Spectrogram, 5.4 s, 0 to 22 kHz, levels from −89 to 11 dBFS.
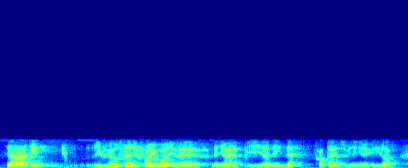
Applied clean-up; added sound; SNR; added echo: none; none; none; reverberation time 0.9 s.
